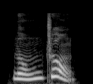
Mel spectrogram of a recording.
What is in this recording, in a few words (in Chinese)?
"浓重", Chinese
